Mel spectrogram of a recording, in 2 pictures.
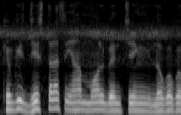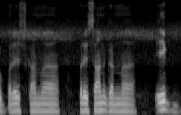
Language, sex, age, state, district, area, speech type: Urdu, male, 30-45, Bihar, Supaul, urban, spontaneous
